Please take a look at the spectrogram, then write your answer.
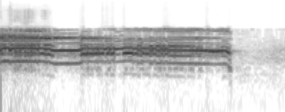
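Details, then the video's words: Rooster crowing loudly: one sustained, harmonic-rich crow lasting just over two seconds, steady in pitch with slight wavers, ending abruptly into near silence. "The sound of cock cock Warble roster sound"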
